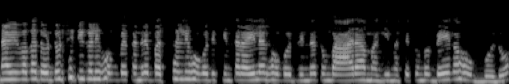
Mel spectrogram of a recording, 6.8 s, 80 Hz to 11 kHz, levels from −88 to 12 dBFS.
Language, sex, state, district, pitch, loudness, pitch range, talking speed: Kannada, female, Karnataka, Shimoga, 250 Hz, -25 LUFS, 240-270 Hz, 175 wpm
